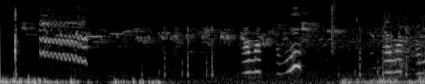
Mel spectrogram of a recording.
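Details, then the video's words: Parrot giving harsh, harmonic squawks, one descending run then short rising and falling chirps, with a man's voice speaking in Hindi and low thumping noise underneath. "Parrot Natural Sounds Compilation | Parrot Talking Videos/ Voice|Mitthu ki awaaz|Parrot ki awaaz"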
